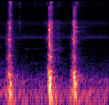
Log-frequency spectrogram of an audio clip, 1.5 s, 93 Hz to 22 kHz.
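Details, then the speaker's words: 2010 Mazda 3 2.4L that won't start: three sharp clicks with no cranking when the key is turned. Starter suspected; the starter was replaced, but the car still didn't start. "That sounds like his starter."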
